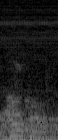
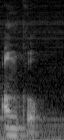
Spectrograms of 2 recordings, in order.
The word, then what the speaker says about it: uncle: just pronounce the word uncle. When you say uncle, do you see an N? Is there an N in there? anywhere?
